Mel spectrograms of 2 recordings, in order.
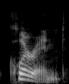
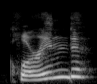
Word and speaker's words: Clorinde: So, travelers, today we're talking all about chlorin. Chlorin. Chlorend. Am I really supposed to pronounce the D? You should never leave out the D. Think it's more like chloran.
